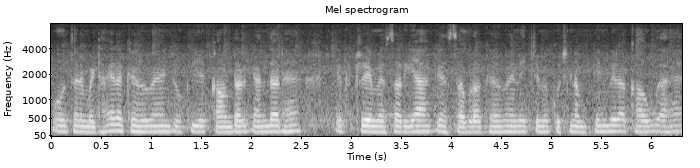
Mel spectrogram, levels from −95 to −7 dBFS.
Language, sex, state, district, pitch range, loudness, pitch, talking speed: Hindi, male, Jharkhand, Jamtara, 145-150 Hz, -18 LUFS, 150 Hz, 275 wpm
